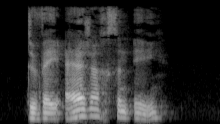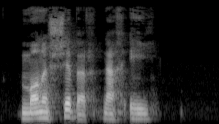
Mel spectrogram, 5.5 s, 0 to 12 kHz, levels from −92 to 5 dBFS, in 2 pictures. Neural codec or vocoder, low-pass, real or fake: none; 9.9 kHz; real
